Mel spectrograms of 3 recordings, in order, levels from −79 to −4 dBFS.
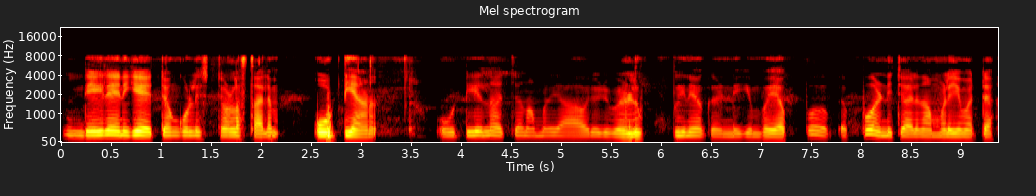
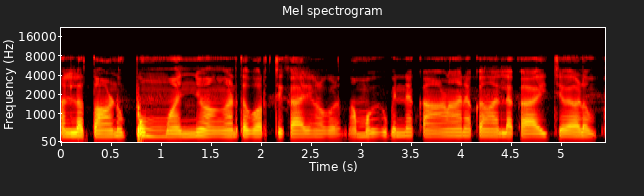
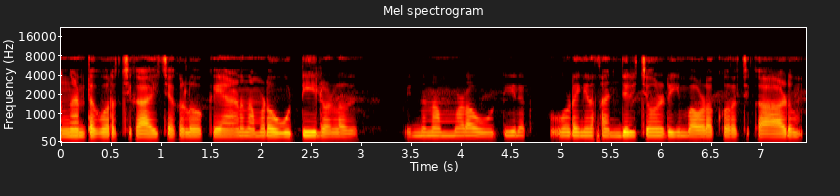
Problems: background sounds at intervals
